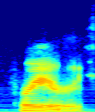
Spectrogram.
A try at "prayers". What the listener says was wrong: Open up a little bit more with your P. Prayers.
